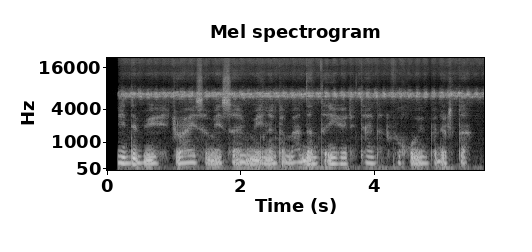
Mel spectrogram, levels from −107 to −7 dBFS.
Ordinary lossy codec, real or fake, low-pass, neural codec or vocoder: none; fake; none; vocoder, 44.1 kHz, 128 mel bands, Pupu-Vocoder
